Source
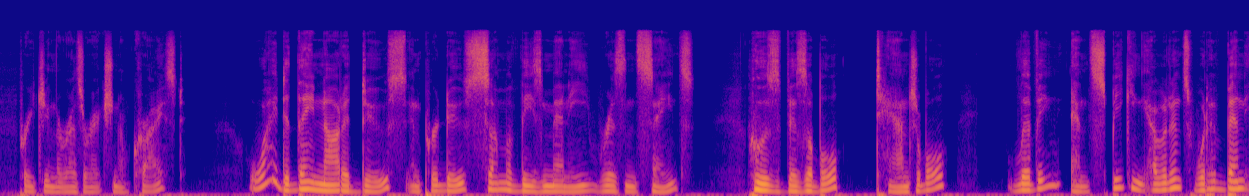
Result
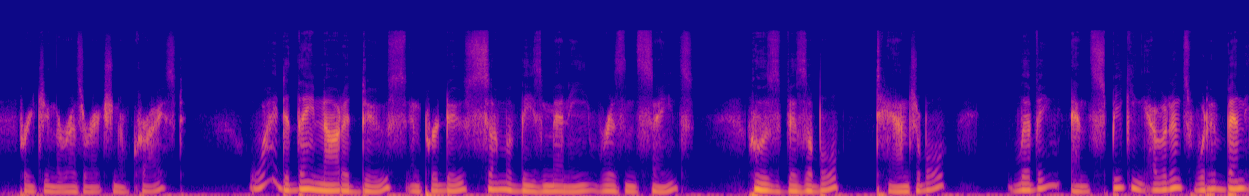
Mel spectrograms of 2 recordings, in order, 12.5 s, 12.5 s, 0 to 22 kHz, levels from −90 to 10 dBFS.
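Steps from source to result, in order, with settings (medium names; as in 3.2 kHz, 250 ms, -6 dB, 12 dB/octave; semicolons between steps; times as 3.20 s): FFT filter 170 Hz 0 dB, 280 Hz -18 dB, 440 Hz -18 dB, 650 Hz -29 dB, 1.1 kHz +6 dB, 1.9 kHz +14 dB, 3.1 kHz -20 dB, 6.9 kHz -20 dB, 11 kHz -13 dB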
